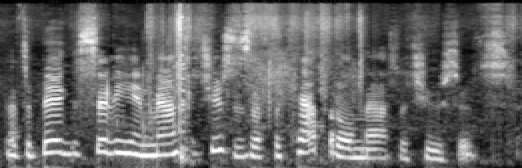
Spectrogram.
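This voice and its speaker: A woman's voice: on the high side, expressive, fairly quick, a little hiss or hum, poor audio. A woman teacher reading a picture book aloud to young children, explaining it simply in short, repetitive asides. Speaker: preschool or special-needs teacher.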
